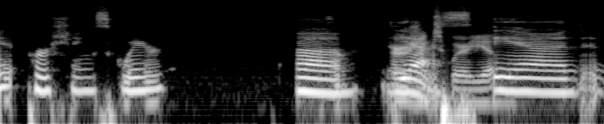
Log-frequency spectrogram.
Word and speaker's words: Pershing Square: I'm going to say my favorite meal was in Pershing Square. We had breakfast there. Is that how you say it? Pershing Square?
